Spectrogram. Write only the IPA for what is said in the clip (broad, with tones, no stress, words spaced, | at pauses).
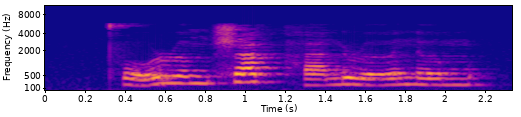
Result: t̪ʰo˨˩˦ɹə˧ŋʂa˦˥k̚ ha˧˥nɹəː˧˥ nə˧m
